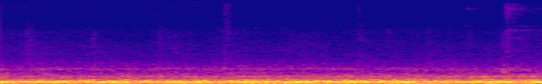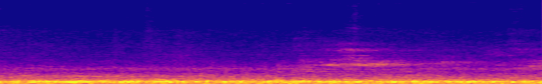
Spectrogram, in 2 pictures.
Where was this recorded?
in a subway station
